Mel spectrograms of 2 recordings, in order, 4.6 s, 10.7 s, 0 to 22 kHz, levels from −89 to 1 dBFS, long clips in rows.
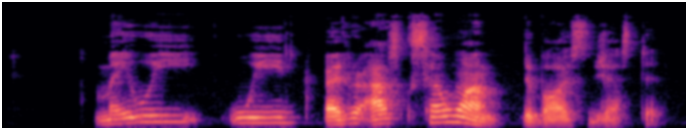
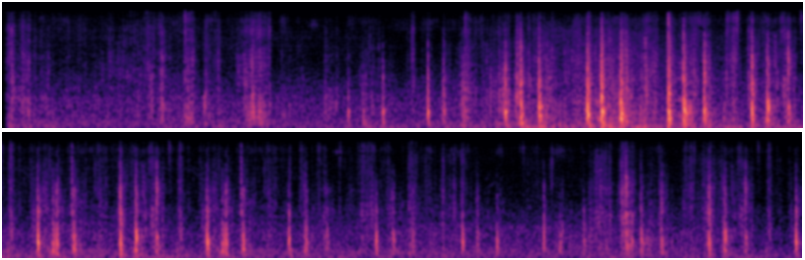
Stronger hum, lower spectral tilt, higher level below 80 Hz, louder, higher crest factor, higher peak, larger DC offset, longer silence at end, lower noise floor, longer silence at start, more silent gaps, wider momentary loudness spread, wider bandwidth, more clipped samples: neither; about the same, -4 dB/octave vs -4.5 dB/octave; second, -64 dBFS vs -50 dBFS; first, -21 LUFS vs -31 LUFS; second, 20 dB vs 26 dB; first, -2 dBFS vs -6 dBFS; neither; first, 0.2 s vs 0 s; first, -72 dBFS vs -52 dBFS; first, 0.65 s vs 0.05 s; neither; second, 14 LU vs 23 LU; about the same, 15 kHz vs 16.5 kHz; neither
